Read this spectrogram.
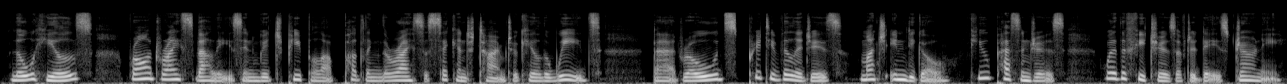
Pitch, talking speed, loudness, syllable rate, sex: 195 Hz, 160 wpm, -18 LUFS, 4.5 syllables/s, female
